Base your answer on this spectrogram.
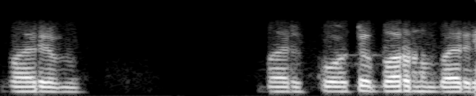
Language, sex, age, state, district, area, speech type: Kannada, male, 30-45, Karnataka, Belgaum, rural, conversation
